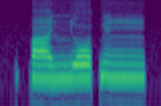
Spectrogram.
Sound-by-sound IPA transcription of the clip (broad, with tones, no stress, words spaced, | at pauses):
pã˨ ɲo˦ ɗĩ˦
